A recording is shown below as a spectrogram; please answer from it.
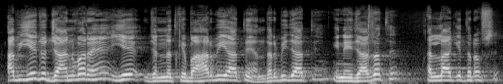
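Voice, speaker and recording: A man's voice: high voice, a bit bright. A man cleric delivering a religious sermon, telling a story dramatically with big swings in voice.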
